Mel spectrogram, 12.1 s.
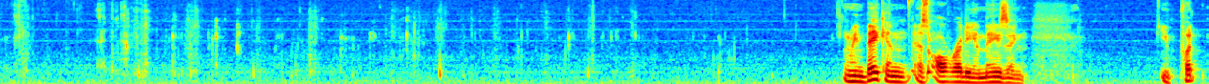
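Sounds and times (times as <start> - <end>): person chewing crunchy food: 0.0 - 8.5
low steady hum: 0.0 - 12.0.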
